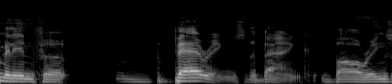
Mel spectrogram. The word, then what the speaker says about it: Barings: Barings, I don't know how it's pronounced. Bearings, thank you, Jody.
